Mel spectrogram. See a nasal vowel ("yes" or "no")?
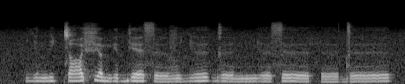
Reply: no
